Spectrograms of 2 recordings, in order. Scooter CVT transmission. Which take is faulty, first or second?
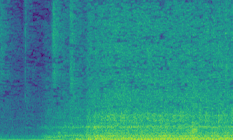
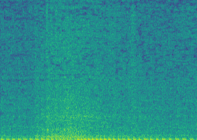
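first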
